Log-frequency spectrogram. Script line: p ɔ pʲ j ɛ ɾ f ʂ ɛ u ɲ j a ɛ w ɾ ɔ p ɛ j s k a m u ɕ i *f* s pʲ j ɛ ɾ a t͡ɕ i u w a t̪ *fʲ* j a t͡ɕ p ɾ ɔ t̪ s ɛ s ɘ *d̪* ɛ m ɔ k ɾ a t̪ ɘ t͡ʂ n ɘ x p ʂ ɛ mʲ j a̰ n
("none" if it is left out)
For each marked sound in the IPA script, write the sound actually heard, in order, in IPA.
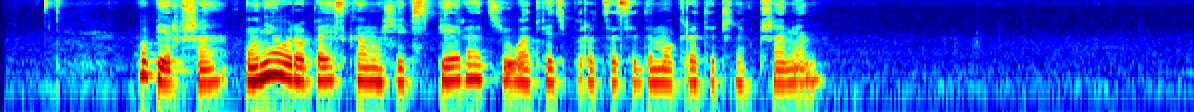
f, fʲ, d̪

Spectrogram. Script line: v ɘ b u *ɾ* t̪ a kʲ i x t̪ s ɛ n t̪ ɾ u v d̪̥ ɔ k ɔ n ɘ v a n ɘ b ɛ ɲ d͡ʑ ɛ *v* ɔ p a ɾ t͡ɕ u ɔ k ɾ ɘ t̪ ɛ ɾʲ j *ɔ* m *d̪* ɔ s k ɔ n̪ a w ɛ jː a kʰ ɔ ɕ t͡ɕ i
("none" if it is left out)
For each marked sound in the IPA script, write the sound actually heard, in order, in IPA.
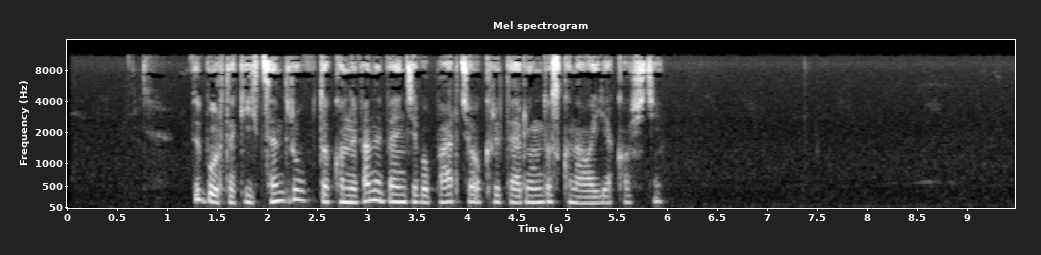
ɾ, v, u, d̪

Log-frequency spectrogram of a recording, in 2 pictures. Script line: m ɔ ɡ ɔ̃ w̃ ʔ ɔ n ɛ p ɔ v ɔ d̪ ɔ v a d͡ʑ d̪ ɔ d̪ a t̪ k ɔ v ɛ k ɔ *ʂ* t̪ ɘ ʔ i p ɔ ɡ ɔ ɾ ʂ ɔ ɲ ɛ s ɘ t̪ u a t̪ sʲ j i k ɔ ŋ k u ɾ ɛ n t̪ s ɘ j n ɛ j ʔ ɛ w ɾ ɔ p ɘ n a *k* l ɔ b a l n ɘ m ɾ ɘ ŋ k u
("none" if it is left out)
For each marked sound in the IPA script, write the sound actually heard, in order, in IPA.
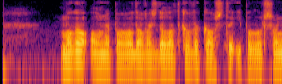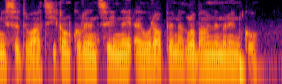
ʂ, ɡ

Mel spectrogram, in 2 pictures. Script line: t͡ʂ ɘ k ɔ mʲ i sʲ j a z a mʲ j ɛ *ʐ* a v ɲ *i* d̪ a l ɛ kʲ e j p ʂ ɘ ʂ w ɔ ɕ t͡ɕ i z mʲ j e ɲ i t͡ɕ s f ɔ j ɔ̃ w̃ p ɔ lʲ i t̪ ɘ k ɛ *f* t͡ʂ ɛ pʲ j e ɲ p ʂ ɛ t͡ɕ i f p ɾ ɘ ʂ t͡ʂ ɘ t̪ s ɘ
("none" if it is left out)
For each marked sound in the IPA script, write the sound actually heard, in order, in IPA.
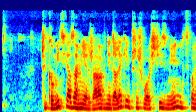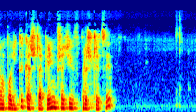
ʐ, ɛ, ʂ

